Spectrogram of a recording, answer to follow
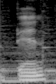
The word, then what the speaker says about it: been: Instead of where have you been. That's spelt correctly, B-E-E-N makes more sense with bean, right?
